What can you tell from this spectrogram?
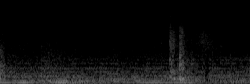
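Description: Muffled scratching and scrabbling sounds behind a door, low and rumbling, with a brief sharper scrape near the end. Quiet, with no talking.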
